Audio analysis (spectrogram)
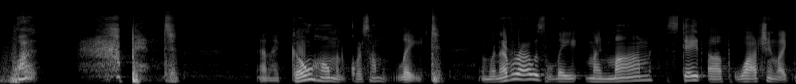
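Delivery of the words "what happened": bewildered whisper. Retold or imitated. Confused after she leaves.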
